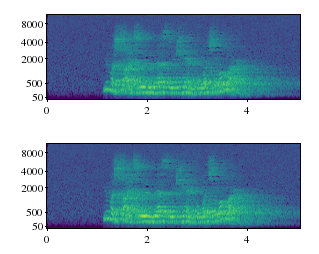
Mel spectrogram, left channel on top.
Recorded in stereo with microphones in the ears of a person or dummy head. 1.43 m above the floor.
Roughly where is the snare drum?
I don't hear a snare drum.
